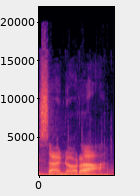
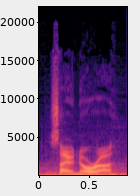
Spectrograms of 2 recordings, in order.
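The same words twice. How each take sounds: First: The r sounds halfway between r and l. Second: The r is a strong English r sound. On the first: The speaker sounds authentically Japanese. The speaker calls it right. "You would say sayonara" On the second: The speaker sounds like a foreigner. The speaker calls it wrong. "that's incredibly foreign sounding"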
